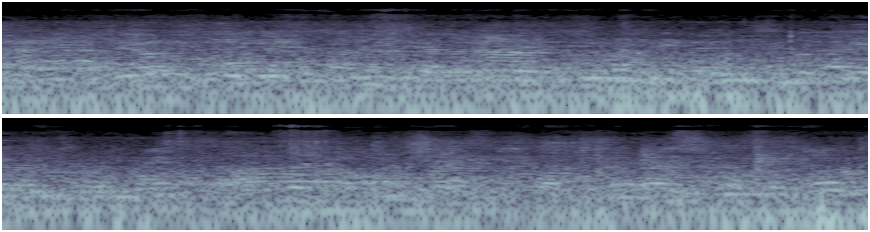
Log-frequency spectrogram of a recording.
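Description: Men and women chatter in low voices nearby.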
